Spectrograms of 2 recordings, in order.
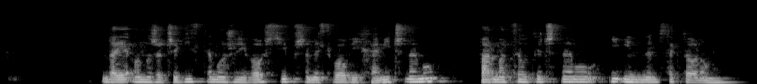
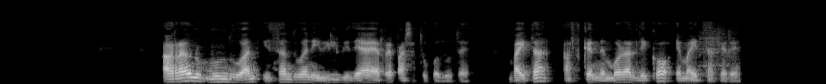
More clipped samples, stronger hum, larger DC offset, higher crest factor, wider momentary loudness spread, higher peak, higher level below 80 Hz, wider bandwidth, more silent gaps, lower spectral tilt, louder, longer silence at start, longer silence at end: neither; neither; neither; about the same, 20 dB vs 22 dB; second, 6 LU vs 13 LU; second, -4 dBFS vs 0 dBFS; first, -46 dBFS vs -72 dBFS; about the same, 7.2 kHz vs 7.8 kHz; second, none vs 5.03-5.08 s; first, -7.5 dB/octave vs -6 dB/octave; second, -24 LUFS vs -21 LUFS; second, 1 s vs 1.65 s; second, 0.2 s vs 0.85 s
